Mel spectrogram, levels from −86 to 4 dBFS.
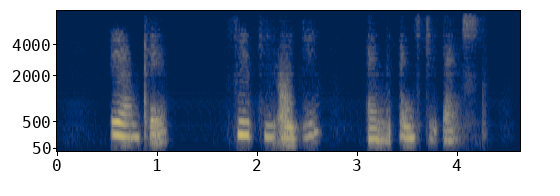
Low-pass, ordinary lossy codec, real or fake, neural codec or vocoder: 7.2 kHz; none; fake; codec, 44.1 kHz, 0.9 kbps, DAC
